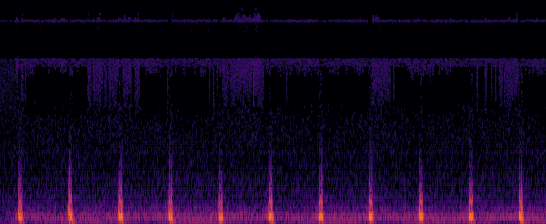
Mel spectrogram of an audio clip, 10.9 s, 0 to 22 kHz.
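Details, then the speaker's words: Simulated heart sounds, regular at 60 a minute, each heard as two close components 0.06 seconds apart: a clearly split heart sound. "de máxima importancia en el análisis del segundo ruido cardíaco es determinar la presencia de un desdoblamiento de este ruido así como el efecto que ejerce la respiración sobre dicho desdoblamiento"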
